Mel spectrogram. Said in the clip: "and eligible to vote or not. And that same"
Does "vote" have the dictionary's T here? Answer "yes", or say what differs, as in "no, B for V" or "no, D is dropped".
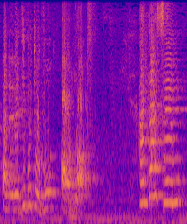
no, T is dropped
